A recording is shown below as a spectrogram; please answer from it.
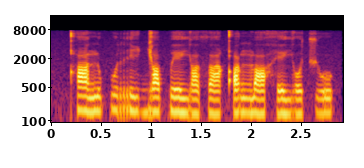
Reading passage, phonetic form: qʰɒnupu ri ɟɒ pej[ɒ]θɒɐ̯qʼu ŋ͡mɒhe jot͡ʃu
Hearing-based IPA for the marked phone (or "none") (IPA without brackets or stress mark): ɒ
